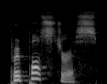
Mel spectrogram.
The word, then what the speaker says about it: preposterous: TV today's word is preposterous it's pronounced PR po Rus and it is spelled p r e p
